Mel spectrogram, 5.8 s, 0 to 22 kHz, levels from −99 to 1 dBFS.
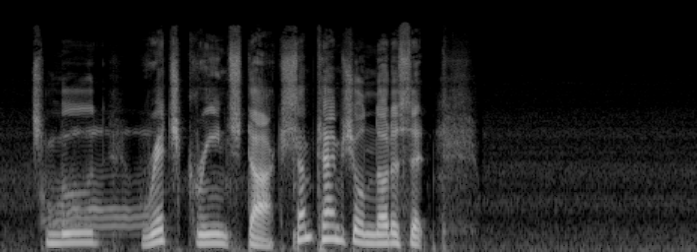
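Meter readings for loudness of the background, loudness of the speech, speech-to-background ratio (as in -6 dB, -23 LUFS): -51.0 LUFS, -31.0 LUFS, 20.0 dB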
